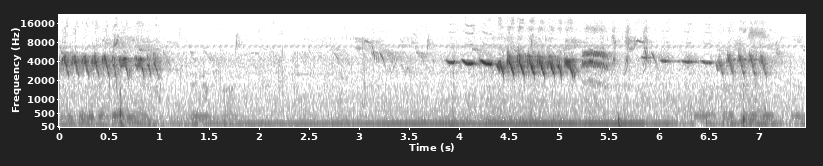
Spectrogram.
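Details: Fiery Lined seedeater singing at a contest: two bursts of rapid buzzy trilled notes in a high register, separated by a pause of a few seconds, with a thin whistled lead-in.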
